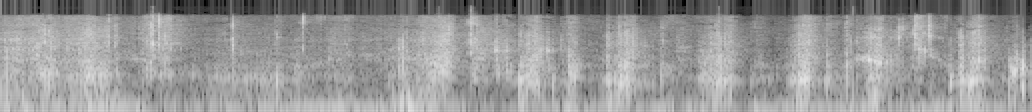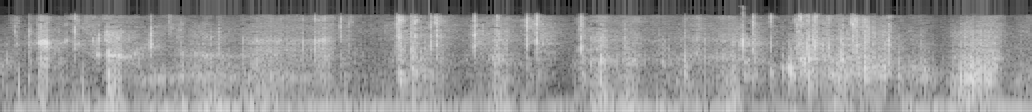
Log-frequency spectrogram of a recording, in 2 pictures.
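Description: Crunching and cracking of teeth biting into a block of ice coated in matcha powder, a dense run of sharp cracks one after another.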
